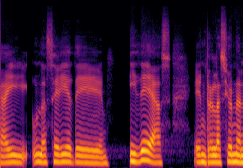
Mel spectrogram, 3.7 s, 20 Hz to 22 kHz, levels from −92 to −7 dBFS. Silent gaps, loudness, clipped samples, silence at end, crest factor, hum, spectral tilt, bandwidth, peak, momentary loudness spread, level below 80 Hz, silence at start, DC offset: none; -24 LUFS; under 0.1%; 0 s; 12 dB; none; -7 dB/octave; 13 kHz; -10 dBFS; 10 LU; -72 dBFS; 0 s; under 0.1%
